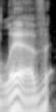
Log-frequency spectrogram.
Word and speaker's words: LIV: live in a dif in addition to just sounding like it's uh saying live liv is how it is spelled it is the roman numeral for 54 which is both the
